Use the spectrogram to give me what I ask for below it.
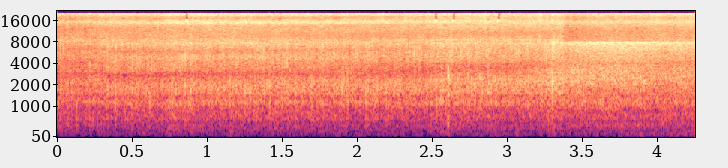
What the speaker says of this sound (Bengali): এবার আদা রসুন বাটা দিয়ে দিলাম, পেঁয়াজ বাটা দিয়ে দিলাম, দিয়ে এটা একসঙ্গে ভালো করে ভেজে নেব।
